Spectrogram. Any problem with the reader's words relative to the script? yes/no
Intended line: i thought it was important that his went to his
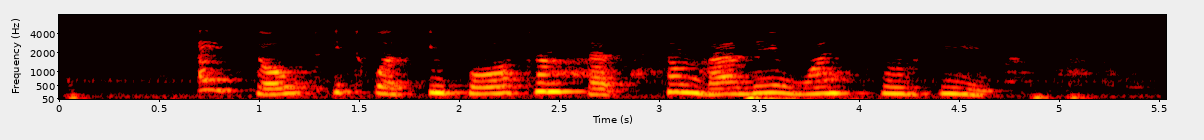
yes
